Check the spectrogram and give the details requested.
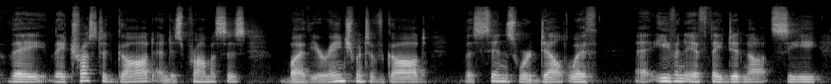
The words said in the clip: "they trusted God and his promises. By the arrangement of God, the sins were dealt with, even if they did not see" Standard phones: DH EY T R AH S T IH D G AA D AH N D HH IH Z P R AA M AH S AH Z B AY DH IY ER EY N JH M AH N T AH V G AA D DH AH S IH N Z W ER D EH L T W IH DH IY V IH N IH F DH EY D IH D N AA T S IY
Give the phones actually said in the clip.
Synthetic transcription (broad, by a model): DH EY T R AH S T IH D G AA D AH N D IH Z P R AA M AH S AH Z B AY DH IY ER EY N JH M AH N T AH V G AA D DH AH S IH N Z W ER D EH L T W IH DH IY V IH N IH F DH EY D IH D N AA T S IY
